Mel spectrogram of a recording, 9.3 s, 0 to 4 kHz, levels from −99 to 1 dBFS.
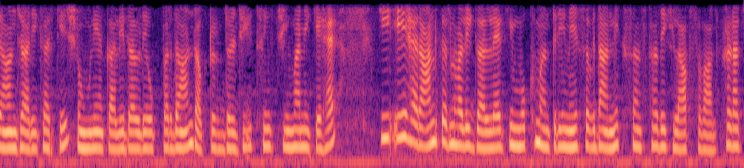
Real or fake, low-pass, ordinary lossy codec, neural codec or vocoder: fake; 3.6 kHz; AAC, 32 kbps; codec, 16 kHz, 4 kbps, FunCodec, trained on Chinese and English, 50 frames a second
